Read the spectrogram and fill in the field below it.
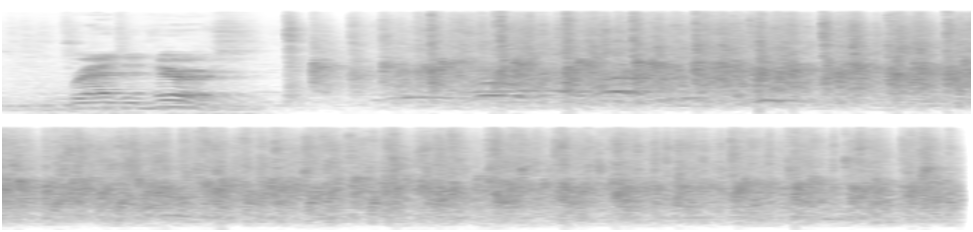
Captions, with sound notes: Brandon Harris. [CLAPPING]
